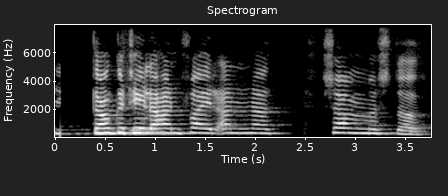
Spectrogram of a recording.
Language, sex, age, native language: Icelandic, other, 12, Icelandic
